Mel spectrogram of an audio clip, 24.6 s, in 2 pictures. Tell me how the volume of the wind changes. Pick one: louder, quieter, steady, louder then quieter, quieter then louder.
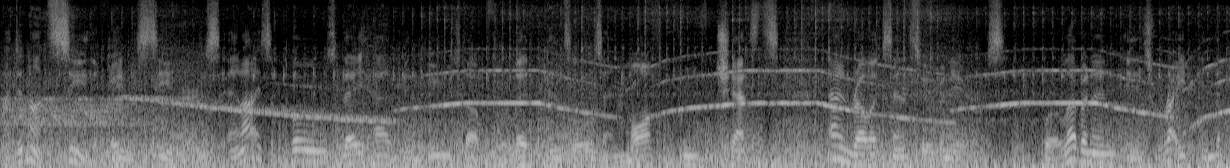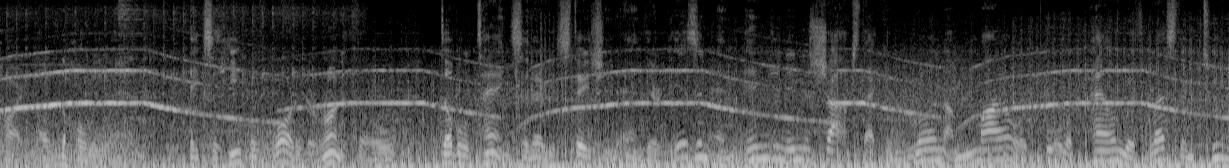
quieter.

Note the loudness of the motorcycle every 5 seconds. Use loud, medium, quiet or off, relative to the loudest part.
medium, medium, medium, loud, loud.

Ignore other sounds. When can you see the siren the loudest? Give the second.
13 s.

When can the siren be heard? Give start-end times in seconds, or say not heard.
0.0-24.5.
